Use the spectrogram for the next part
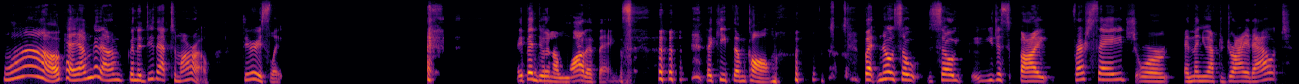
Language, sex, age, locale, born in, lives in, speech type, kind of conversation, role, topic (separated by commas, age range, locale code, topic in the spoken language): English, female, 60-64, en-US, United States, United States, conversation, podcast, host, What strategies or habits have you found most effective for managing stress in your daily life?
